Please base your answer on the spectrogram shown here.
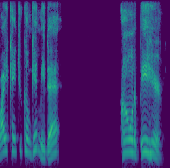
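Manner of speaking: put-on weepy, high, tearful child voice. Retelling a son's phone call, imitating a crying son. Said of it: "he called me about two weeks after the school incident crying".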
